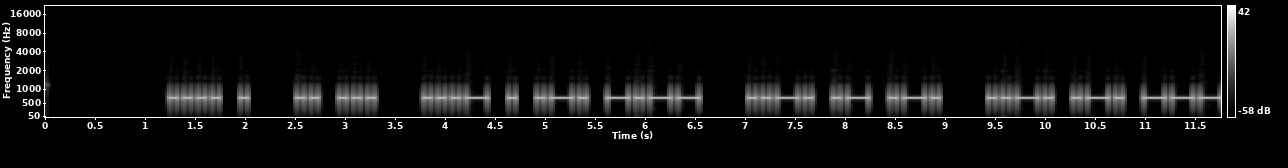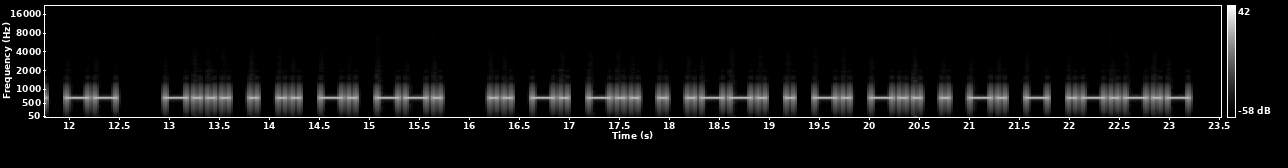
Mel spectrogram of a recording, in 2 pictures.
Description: Morse code, heard as a keyed tone, about 17 wpm, 700 Hz. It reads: HE IS VERY FAR FROM BEING INDEPENDENT.
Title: Sentences from Top 1000 Words - Review Part 6 - 17wpm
